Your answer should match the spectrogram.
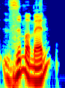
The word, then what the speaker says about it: Zimmerman: Ich gehe davon aus, der Typ ist Amerikaner, deswegen versuche ich das mal so auszusprechen, wie die das aussprechen würden. Phil Zimmerman, obwohl da Zimmermann steht.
